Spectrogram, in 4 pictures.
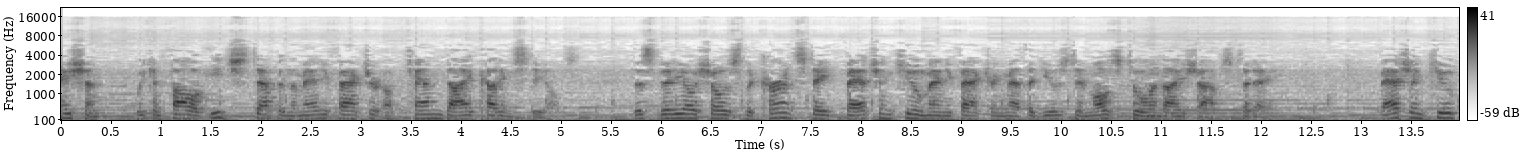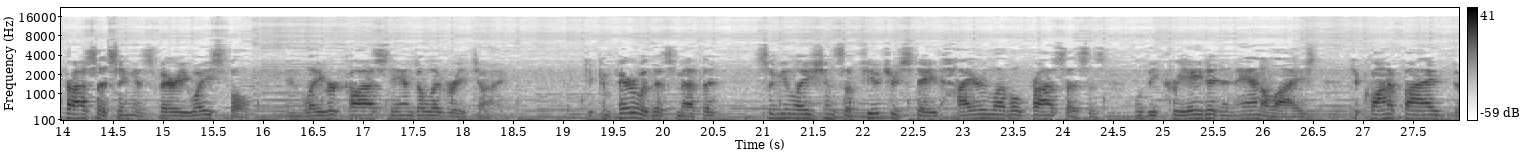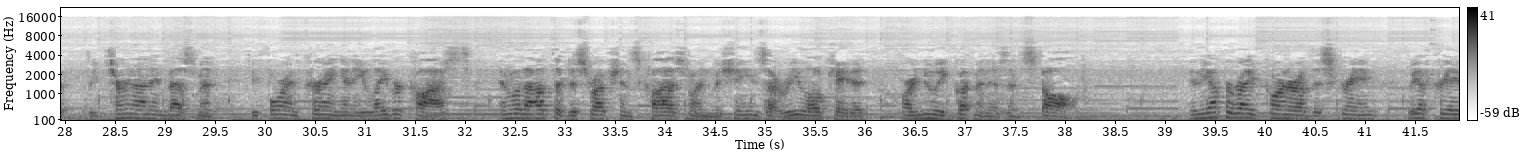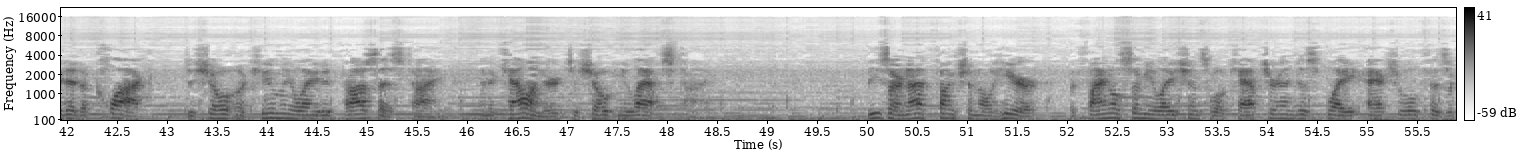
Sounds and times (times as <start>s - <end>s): Speech: 0.0s - 12.2s, 13.2s - 18.5s, 19.2s - 38.2s, 39.2s - 48.6s, 49.9s - 55.8s
Music: 0.0s - 55.8s.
